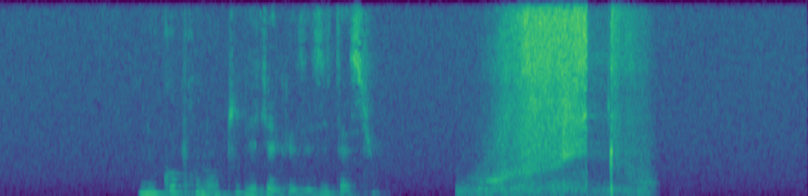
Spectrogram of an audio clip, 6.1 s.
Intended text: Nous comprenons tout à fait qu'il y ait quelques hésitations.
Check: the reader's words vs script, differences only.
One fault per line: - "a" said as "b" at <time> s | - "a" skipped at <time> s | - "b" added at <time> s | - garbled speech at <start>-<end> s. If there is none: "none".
- "à fait qu'il" skipped at 1.8 s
